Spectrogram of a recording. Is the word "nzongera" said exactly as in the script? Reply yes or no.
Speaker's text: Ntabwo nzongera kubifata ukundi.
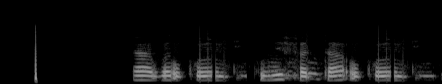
no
